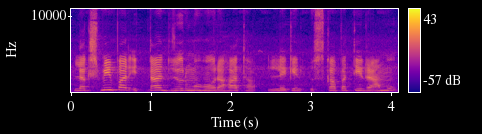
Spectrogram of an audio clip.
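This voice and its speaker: Woman narrator, scripted storybook narration, sympathetic, slightly high voice. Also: unhurried, a little hiss or hum, rough recording.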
